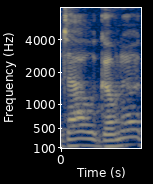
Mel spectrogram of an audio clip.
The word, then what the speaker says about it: 달고나: This is N, and then we have the same A as here, so it'd be pronounced the same, dal, go, na.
